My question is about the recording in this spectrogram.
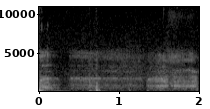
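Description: A pause in a man's talking: quiet small-room sound with a single soft click about two-thirds of a second in.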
